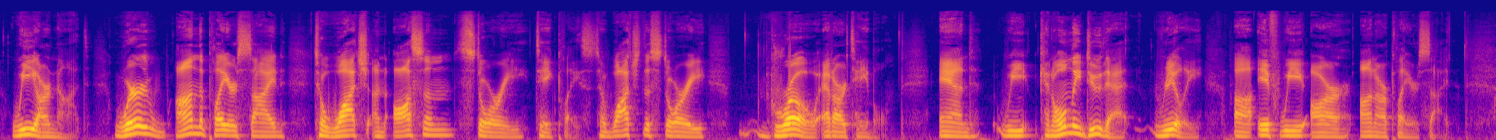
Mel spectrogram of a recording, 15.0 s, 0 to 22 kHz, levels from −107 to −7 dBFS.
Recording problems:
none

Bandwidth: 15.5 kHz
